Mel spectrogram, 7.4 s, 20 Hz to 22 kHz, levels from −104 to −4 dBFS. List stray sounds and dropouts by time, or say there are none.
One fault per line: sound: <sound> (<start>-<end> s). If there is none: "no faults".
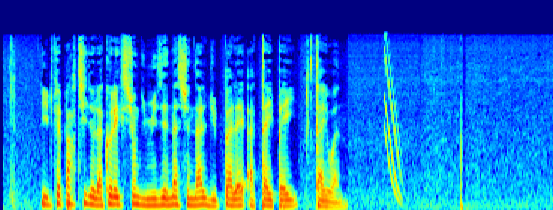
sound: chirp (5.1-5.4 s)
